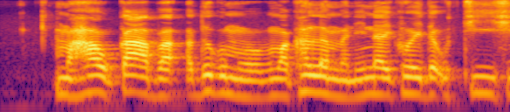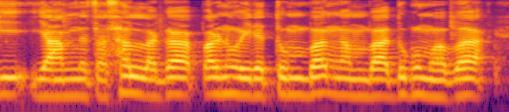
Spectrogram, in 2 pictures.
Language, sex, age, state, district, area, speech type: Manipuri, male, 18-30, Manipur, Tengnoupal, rural, spontaneous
